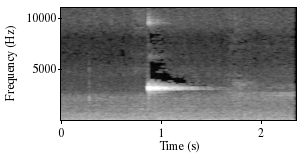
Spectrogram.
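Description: A single high-pitched beep about a second in, sharp at its start and fading away over most of a second, over faint room noise.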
